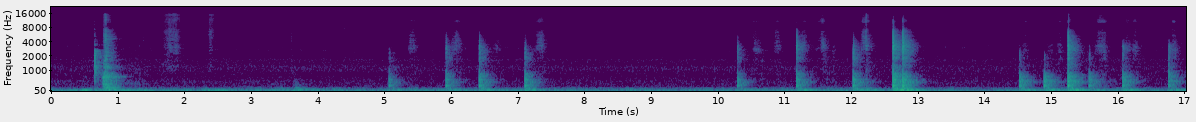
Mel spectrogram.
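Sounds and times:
chalk scratching on chalkboard: 0:05.0 - 0:07.5, 0:10.3 - 0:12.9, 0:14.5 - 0:17.0.

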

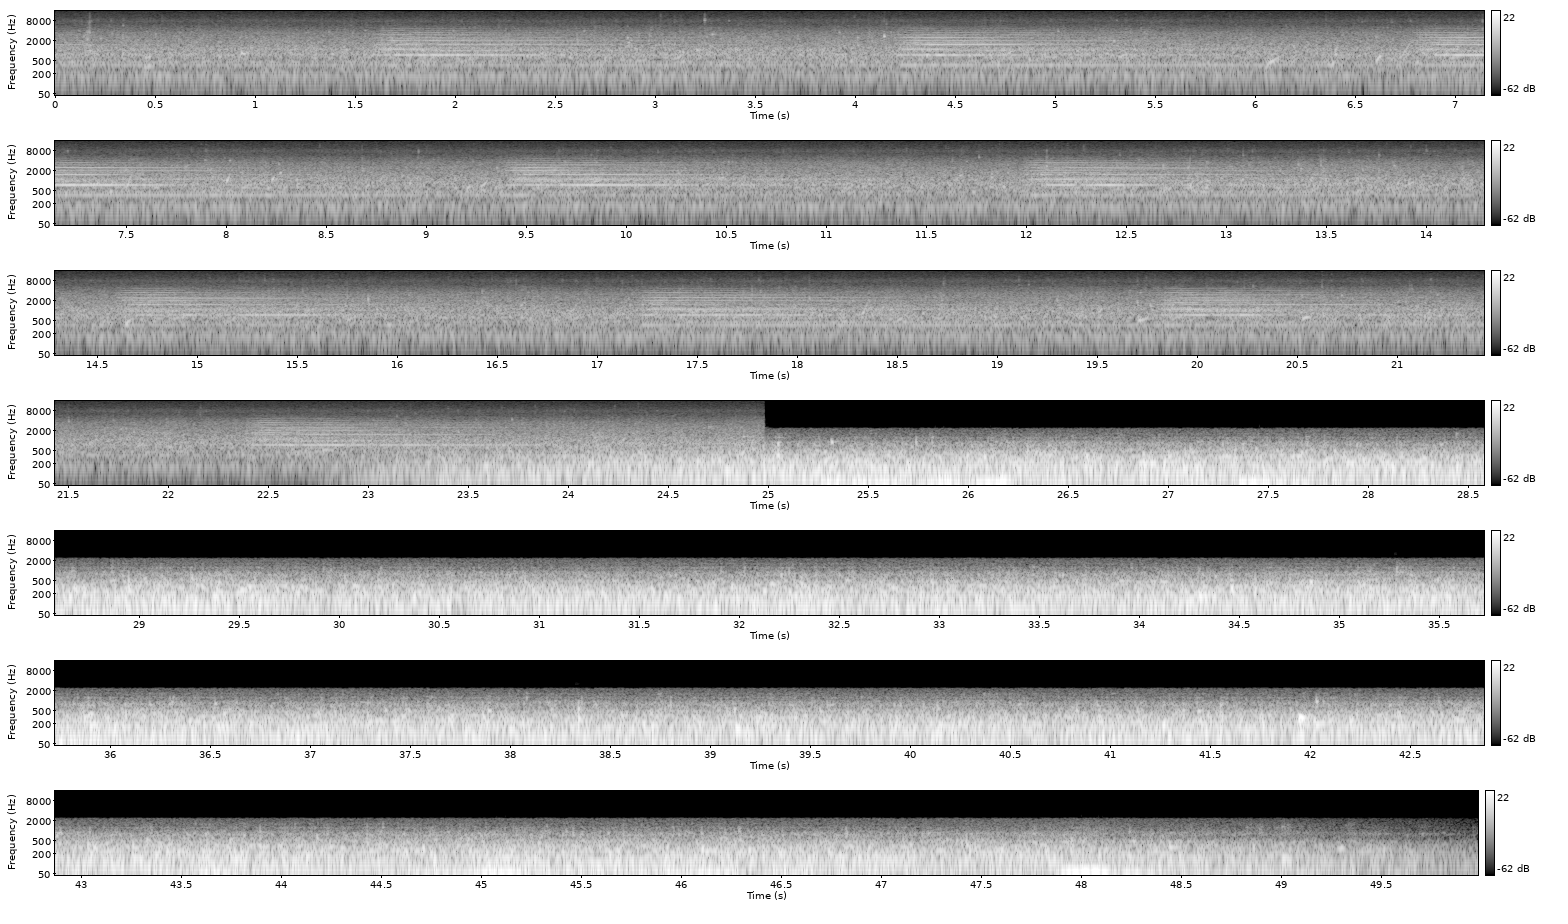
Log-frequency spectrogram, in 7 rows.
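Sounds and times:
babbling stream: 0:00.0 - 0:25.0
fast-flowing river water: 0:00.0 - 0:25.0.

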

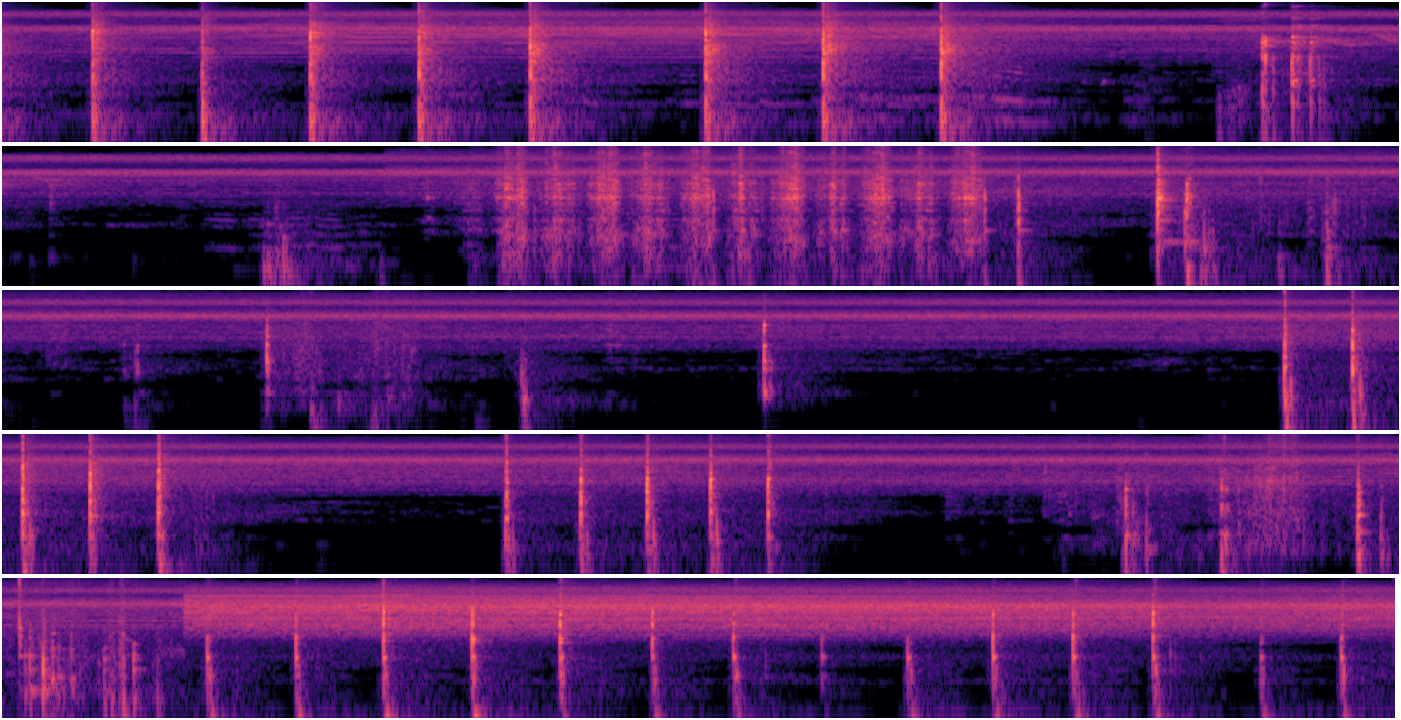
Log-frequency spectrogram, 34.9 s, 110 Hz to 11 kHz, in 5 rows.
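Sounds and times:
blade chopping wooden pole: 0:00.0 - 0:02.9, 0:03.5 - 0:05.0, 0:09.5 - 0:12.1, 0:20.4 - 0:21.9, 0:26.6 - 0:31.8, 0:32.5 - 0:34.9
high insect drone: 0:00.0 - 0:34.9.

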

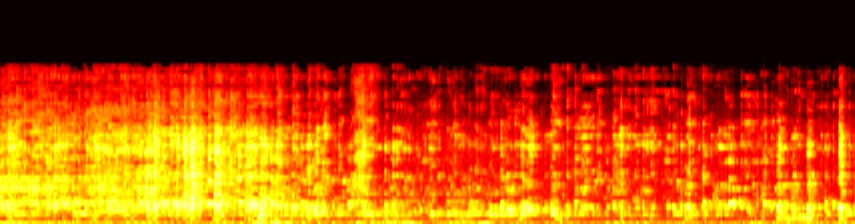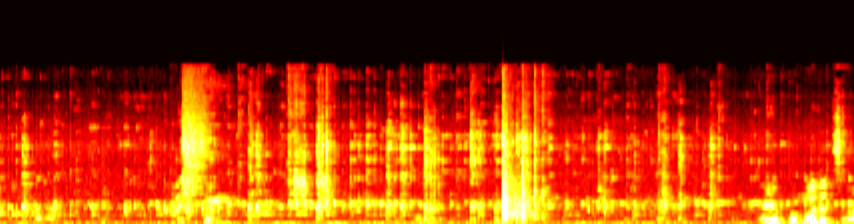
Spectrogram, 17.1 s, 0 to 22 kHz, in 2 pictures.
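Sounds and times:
clatter and scraping: 0:00.0 - 0:17.0
diesel engine rumbling: 0:00.0 - 0:17.0.

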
